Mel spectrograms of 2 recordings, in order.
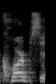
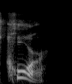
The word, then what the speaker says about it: corps: Forward corpse is also like CORPS. That is a commonly used phrase. – It's core. – But people also say corpse. Like they shouldn't. That's not how it's pronounced. – CORPS. – Look, the core of discovery. Yeah. CORPS. – Not CORPSE, like a dead body. I'm saying like corpse. – Yeah, that's what I mean. Yeah, without the E, it's pronounced core.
